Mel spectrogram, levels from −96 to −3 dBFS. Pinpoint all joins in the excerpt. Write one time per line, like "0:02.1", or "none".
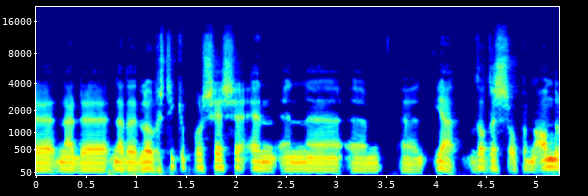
none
